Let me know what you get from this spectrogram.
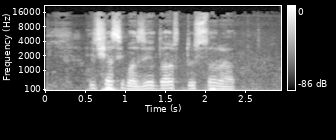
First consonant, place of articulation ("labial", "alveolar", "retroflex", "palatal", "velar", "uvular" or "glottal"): glottal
